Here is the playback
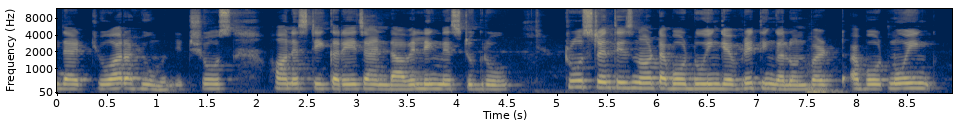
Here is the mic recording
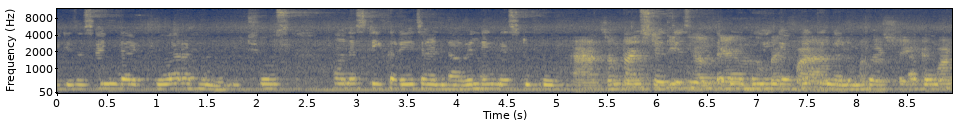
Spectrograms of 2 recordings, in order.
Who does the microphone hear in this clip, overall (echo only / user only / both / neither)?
both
